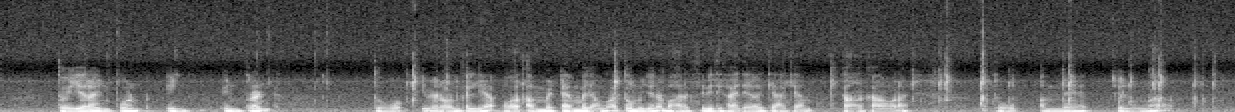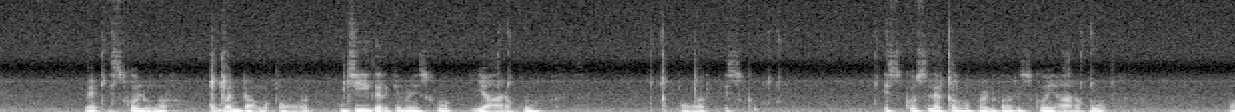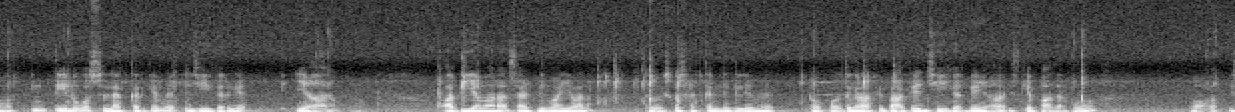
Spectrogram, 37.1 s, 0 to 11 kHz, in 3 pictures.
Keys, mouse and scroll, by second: 4.3 click, 4.8 click, 5.8-6.8 middle drag, 6.8 Tab, 7.9 KP_7, 8.6-9.5 scroll up 4, 9.5-10.8 scroll down 2, 10.9 scroll up 1, 11.1-11.8 shift+middle drag, 11.8-12.4 scroll down 3, 12.4-13.9 middle drag, 13.9-15.0 scroll up 2, 15.0 click, 16.2 KP_1, 17.5 g, 20.5 click, 21.0 g, 22.8 click, 23.4 g, 26.5 click, 28.1 g, 29.6 click, 31.0 KP_7, 32.4-32.9 scroll down 3, 32.9 shift+middle click, 33.3-34.4 scroll up 2, 34.4 click, 35.3 g.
